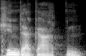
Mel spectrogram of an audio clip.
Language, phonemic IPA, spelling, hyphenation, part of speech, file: German, /ˈkɪndərˌɡartən/, Kindergarten, Kin‧der‧gar‧ten, noun, De-Kindergarten.ogg
- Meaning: nursery school; kindergarten; day care center (institution where children below school age play and are looked after during the day)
